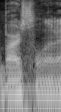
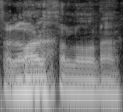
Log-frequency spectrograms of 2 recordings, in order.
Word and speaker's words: Barcelona: February 25th uh in Barcelona as we said Barcelona you got to say it correctly barcelon Barcelona thank you for the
